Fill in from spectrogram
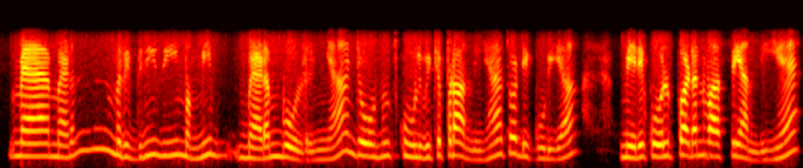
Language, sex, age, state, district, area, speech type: Punjabi, female, 30-45, Punjab, Pathankot, urban, conversation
